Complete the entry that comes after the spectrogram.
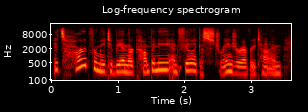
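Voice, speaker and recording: A woman's voice: medium pitch, fast talker, warm tone, dry recording, studio quality, lightly acted. A woman voicing an insecure teenage schoolgirl, confiding wistfully in a first-person cartoon story narration. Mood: dejected. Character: insecure teenage schoolgirl confiding about dating a rich popular boy.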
